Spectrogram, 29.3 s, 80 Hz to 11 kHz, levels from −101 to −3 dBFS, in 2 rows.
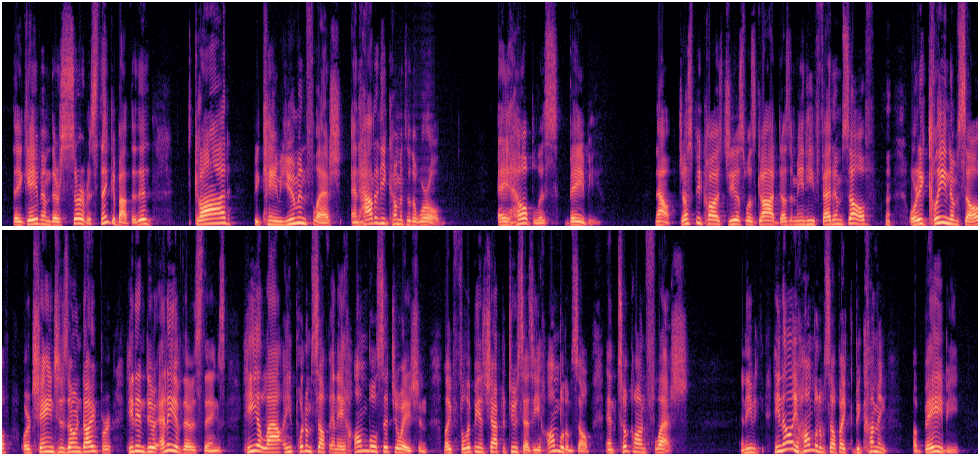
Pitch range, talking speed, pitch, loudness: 175-230 Hz, 170 wpm, 205 Hz, -20 LUFS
